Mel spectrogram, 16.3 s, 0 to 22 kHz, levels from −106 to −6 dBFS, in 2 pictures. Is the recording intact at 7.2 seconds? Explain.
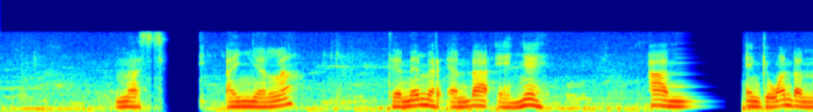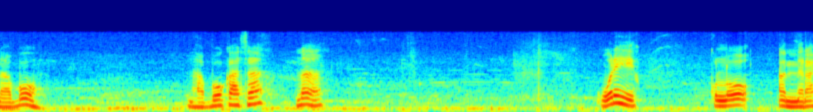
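No, a likely long network dropout runs from 6.76 to 7.43 s. With packets missing, the receiver stretches the last sound into a fading buzz, leaving about 0.24 s of silence before the audio resumes at "enkiwanda nabo", with roughly 0.66 s of speech lost.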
